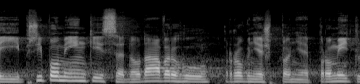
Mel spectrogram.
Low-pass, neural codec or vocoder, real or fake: 14.4 kHz; vocoder, 44.1 kHz, 128 mel bands every 256 samples, BigVGAN v2; fake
